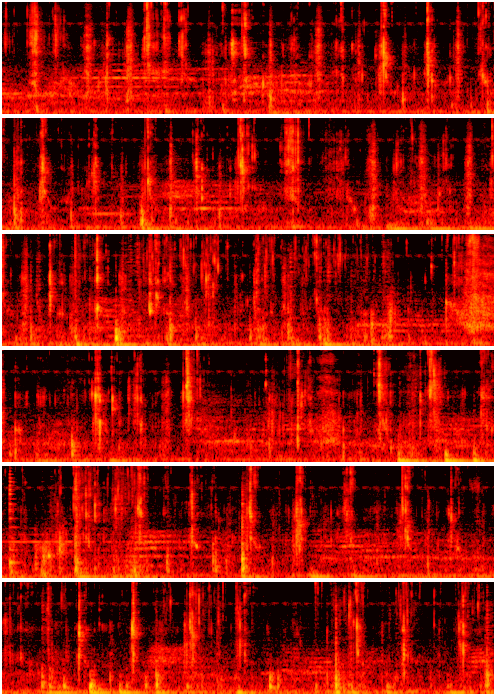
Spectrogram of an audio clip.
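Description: A person eating rice and dal by hand: continual chewing with many quick wet smacks and clicks of the mouth, now and then fingers mixing food on a steel plate.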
